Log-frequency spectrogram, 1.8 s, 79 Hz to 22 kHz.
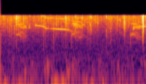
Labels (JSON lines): {"label": "biophony, dolphin", "recorder": "SoundTrap 500"}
